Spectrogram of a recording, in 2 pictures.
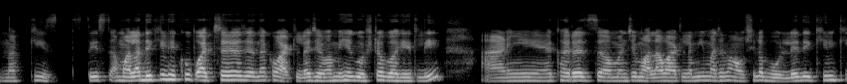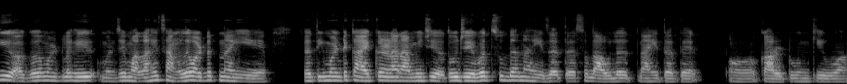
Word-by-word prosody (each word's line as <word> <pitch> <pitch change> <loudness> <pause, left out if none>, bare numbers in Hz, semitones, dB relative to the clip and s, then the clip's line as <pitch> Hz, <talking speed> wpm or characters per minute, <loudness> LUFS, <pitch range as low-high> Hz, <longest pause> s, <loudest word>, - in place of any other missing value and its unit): नक्कीच. 165 +2 -7 0.3
तेच 185 0 -1
तर. 195 - -3
मला 180 +1 +5
देखील 205 +3 +5
हे 225 - +7
खूप 235 -4 +1
आश्चर्यजनक 190 0 +4
वाटलं, 160 -1 +2
जेव्हा 170 -1 +2
मी 180 +1 +1
ही 190 - +4
गोष्ट 175 +1 +2
बघितली 170 - +2 0.4
आणि 165 +2 -2
अ, 170 - -3
खरंच 180 -1 +2
म्हणजे 165 0 0
मला 165 -1 +2
वाटलं, 170 0 +1
मी 180 +2 -1
माझ्या 180 0 -1
मावशीला 180 +1 -1
बोलले 160 -1 0
देखील, 185 +2 0
की 210 -1 +1
अगं 175 +2 -1
म्हंटलं, 180 -1 -3
"हे 180 0 +2
म्हणजे 155 +3 -5
मला 160 -2 -1
हे 195 - -1
चांगलं 190 -3 0
वाटत 190 0 -1
नाहीये." 150 -6 -4 0.4
तर 170 - +1
ती 180 - -1
म्हणते, 185 +1 0
"काय 180 -3 +2
करणार 175 -2 +1
आम्ही? 170 +1 0
जे 175 -3 0
तो 175 - +3
जेवत 180 +2 +2
सुद्धा 190 -1 -2
नाही. 165 -5 -4
जर 150 +1 -2
ते - - -4
असं 145 +3 -7
लावलं 145 0 -1
नाही 145 0 -6
तर 140 -1 -3
ते 140 -1 -4 0.4
अ, - - -10 0.3
कार्टून 140 +2 -4
किंवा 135 -1 -6
175 Hz, 200 wpm, -24 LUFS, 160-185 Hz, 0.4 s, हे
